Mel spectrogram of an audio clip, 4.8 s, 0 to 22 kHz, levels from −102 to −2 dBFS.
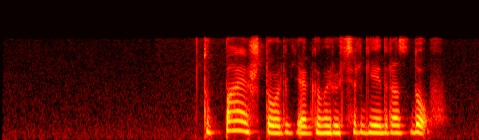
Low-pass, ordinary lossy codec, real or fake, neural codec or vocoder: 7.2 kHz; Opus, 32 kbps; real; none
